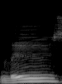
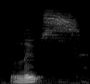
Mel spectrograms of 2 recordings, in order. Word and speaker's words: Luce: By the way, is that mascot, is it pronounced Luz or Luce? Luce.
